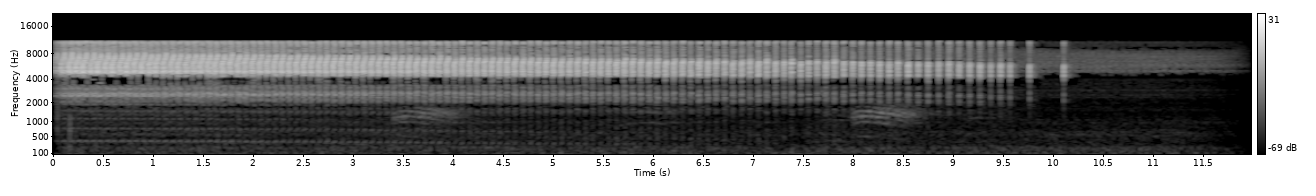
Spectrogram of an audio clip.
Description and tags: A single cicada lands on the window screen in Nagoya, Japan, 24.07.2013. Recorded with a Sony PCM-M10 placed at 10 cm of the cicada, you can hear all of cicada's 'singing' process.
Close-up, Insect, Summer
